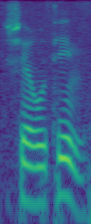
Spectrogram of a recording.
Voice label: "Sherutim", Hebrew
